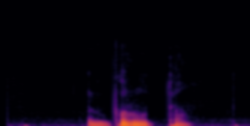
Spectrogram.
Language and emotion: Russian, neutral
